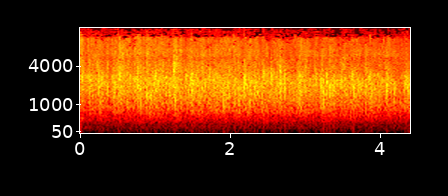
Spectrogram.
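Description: A church audience claps to applaud God during a sermon, in a dense, continuous wash of applause that holds at an even, fairly loud level throughout, with no voices standing out.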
